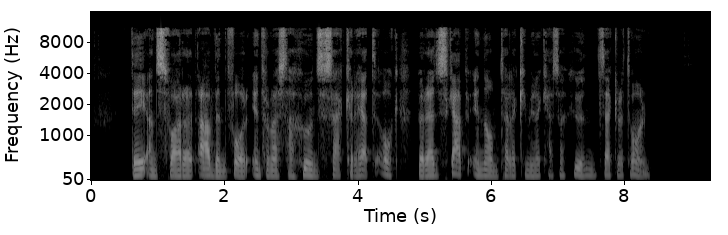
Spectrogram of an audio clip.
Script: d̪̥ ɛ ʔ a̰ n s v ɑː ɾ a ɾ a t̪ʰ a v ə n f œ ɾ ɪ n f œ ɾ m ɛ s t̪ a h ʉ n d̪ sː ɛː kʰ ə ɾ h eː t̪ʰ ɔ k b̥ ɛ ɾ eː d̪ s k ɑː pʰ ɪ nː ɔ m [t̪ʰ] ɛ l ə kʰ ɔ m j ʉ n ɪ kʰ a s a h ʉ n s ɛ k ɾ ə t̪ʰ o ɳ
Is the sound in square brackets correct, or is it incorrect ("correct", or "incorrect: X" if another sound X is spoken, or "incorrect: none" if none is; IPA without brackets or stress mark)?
correct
